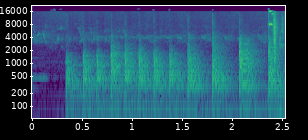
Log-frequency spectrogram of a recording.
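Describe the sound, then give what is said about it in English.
A quick series of firm knocks on a door, about ten raps in a steady rhythm with a brief pause near the end, loud with no voices. “So I guess we should just knock on the door. Can you knock?”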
